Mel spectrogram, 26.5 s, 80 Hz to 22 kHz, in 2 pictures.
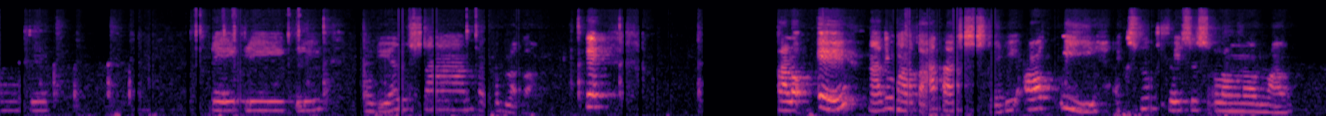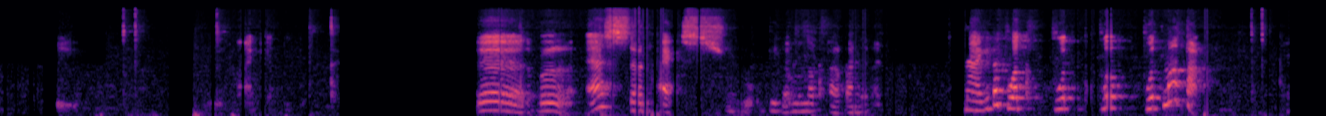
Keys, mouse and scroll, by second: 0.4 shift+click, 1.1 middle click, 2.0 shift+click, 2.4 shift+click, 3.0 shift+click, 3.5 middle click, 4.2 shift+click, 4.9 shift+click, 6.1 middle click, 6.3 scroll down 2, 6.4 middle click, 7.3 scroll up 2, 7.4 middle click, 8.0 e, 9.4 ctrl+z, 12.8 alt+e, 16.0 click, 16.8-19.3 middle drag, 19.3 s, 21.6 middle click, 21.8-23.5 scroll up 3, 23.5-24.5 middle drag, 24.5-25.9 scroll up 1, 25.9 click.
